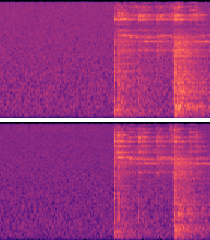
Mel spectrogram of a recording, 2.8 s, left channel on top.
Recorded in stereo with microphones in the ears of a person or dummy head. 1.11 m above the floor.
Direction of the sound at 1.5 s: 10° right (ahead or behind).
